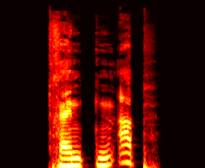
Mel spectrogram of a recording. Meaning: inflection of abtrennen: 1. first/third-person plural preterite 2. first/third-person plural subjunctive II
- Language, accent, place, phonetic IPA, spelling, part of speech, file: German, Germany, Berlin, [ˌtʁɛntn̩ ˈap], trennten ab, verb, De-trennten ab.ogg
